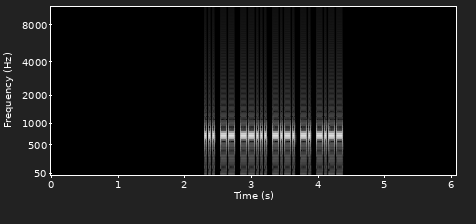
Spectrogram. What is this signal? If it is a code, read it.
Morse code, heard as a keyed tone, about 40 wpm, 700 Hz. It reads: SM7CNY
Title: DXCC-100 Call Signs - 6 Characters - Repeated 3x - 40wpm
